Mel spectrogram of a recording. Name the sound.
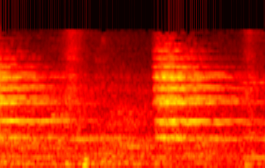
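bell ringing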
